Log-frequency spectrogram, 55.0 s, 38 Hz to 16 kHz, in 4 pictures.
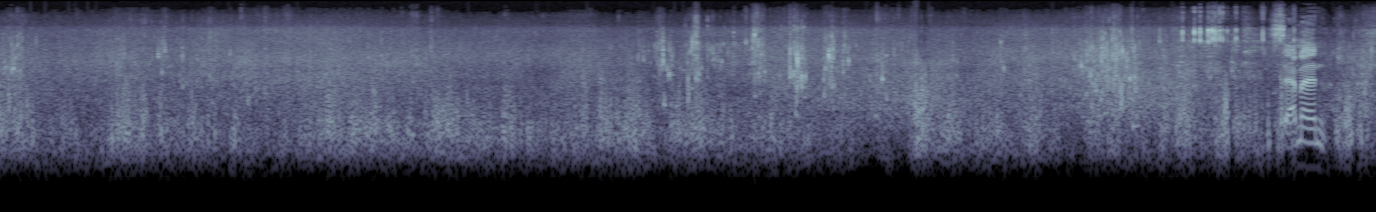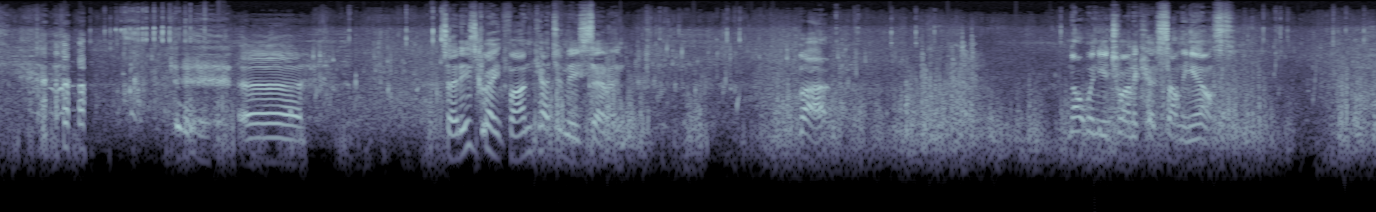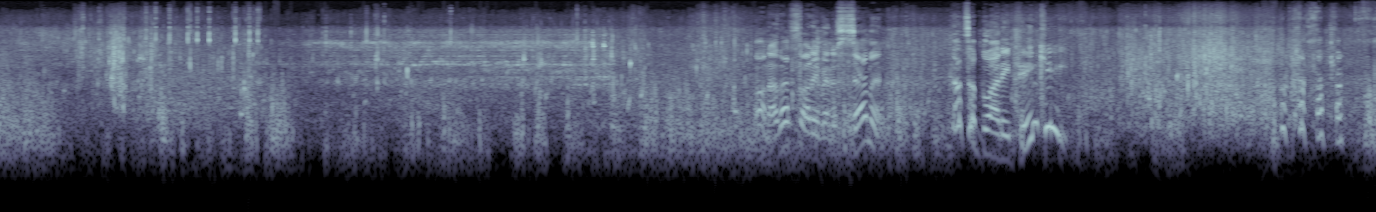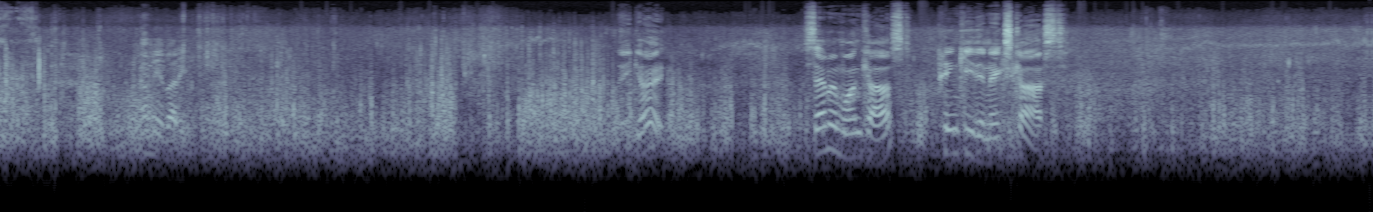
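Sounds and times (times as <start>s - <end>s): surf washing onto beach: 0.0s - 55.0s
wind buffeting microphone: 0.0s - 55.0s
irregular clicks and ticks: 11.8s - 12.4s, 15.1s - 15.6s.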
